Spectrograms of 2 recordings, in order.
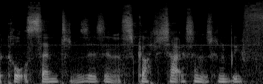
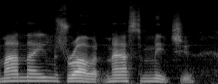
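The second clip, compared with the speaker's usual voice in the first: cliché southern American accent; 6 dB louder than usual. Showing an accent while talking about holding accents, stereotypical southern US accent. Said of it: "like stereotypical, like southern U S A".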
